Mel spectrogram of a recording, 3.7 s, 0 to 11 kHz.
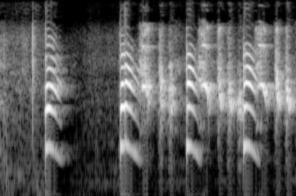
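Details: Grey francolin (desi teetar), a decoy bird kept for hunting, calling loudly: sharp harsh notes sweeping downward, repeated about every 0.8 seconds, each followed by buzzy rattling chatter, with a faint steady hum behind.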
